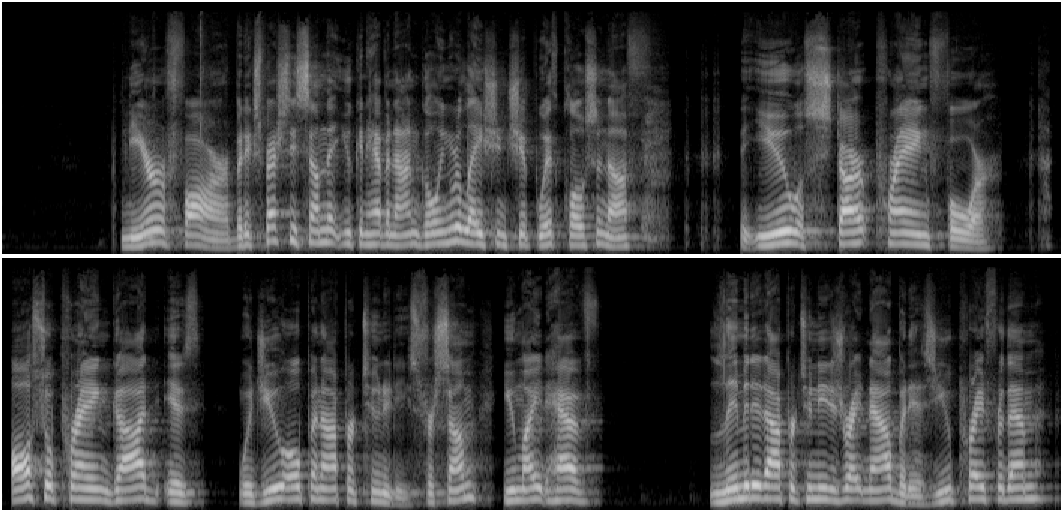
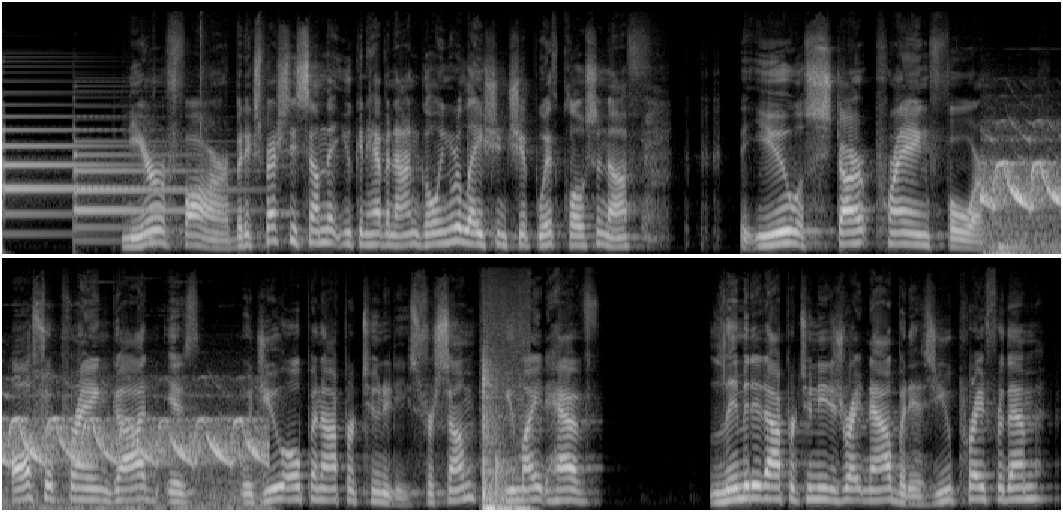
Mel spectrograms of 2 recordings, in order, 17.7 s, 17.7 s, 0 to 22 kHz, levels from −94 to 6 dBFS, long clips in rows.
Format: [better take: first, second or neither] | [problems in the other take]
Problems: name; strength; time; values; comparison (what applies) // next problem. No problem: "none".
first | doorbell; noticeable; until 2 s; peak 3 dB below the speech // siren; loud; from 8 to 11 s; peak 3 dB above the speech // footsteps; noticeable; at 13 s; peak 1 dB below the speech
